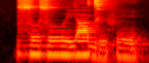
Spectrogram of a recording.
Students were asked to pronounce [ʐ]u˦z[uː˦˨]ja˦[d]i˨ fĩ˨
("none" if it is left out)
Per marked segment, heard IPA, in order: z, uː˦, d

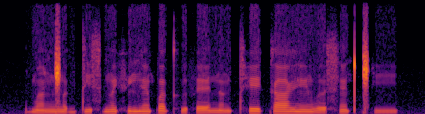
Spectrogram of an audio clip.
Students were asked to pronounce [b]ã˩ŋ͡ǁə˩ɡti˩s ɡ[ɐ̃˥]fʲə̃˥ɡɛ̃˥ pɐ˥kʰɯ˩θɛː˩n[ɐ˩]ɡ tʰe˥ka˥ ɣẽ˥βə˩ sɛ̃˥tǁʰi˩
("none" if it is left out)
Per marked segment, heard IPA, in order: b, ɐ̃˥, ɐ̃˩

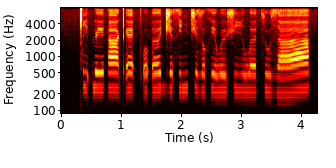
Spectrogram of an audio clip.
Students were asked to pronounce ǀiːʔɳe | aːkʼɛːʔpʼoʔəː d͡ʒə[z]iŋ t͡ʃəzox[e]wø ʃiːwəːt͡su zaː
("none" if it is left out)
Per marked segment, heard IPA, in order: s, e

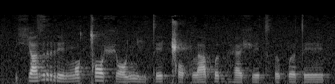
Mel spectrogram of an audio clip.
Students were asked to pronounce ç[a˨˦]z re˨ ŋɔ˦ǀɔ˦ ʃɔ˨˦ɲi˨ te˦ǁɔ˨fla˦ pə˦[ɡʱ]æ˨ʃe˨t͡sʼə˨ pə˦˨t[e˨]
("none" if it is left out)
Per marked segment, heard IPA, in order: a˨˦, ɡʱ, e˦

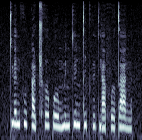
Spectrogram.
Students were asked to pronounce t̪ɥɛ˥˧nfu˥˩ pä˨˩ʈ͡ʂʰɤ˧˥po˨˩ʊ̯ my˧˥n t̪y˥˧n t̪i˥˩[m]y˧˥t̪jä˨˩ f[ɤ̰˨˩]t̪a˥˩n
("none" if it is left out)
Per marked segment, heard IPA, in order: pʰ, ɤ˧˥

